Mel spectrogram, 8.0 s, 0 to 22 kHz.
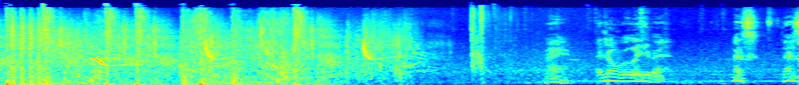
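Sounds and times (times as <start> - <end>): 
rapid gunfire from several weapons in a shootout: 0.0 - 4.1
whining bullet ricochets: 0.0 - 4.5
speech: 6.0 - 7.9.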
